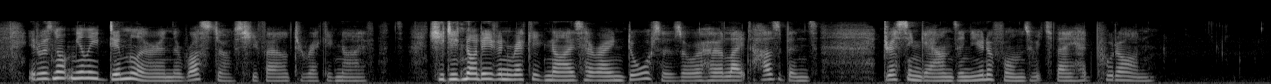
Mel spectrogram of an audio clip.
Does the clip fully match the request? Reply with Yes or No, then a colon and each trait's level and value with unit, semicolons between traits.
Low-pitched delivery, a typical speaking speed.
No: medium, 185 Hz; average, 155 wpm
